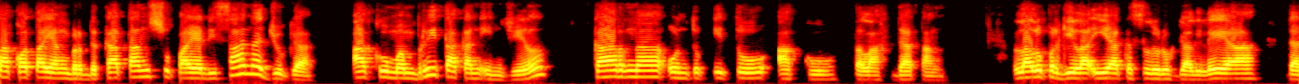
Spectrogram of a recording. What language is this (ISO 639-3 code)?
ind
